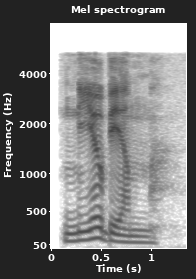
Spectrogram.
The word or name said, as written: niobium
